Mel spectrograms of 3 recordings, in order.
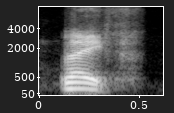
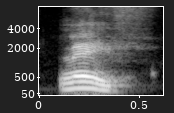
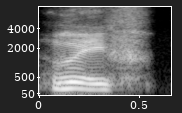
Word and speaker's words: Leif: Leif. Leif. Like the Vikings. Okay. But of course, I grew up with everyone saying Leif.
